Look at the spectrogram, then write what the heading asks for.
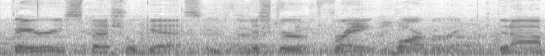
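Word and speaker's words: Barbiere: with me a very special guest mr frank barboury did i pronounce it correctly frank very close it's frank barbarian frank barberry i can edit that out or you said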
